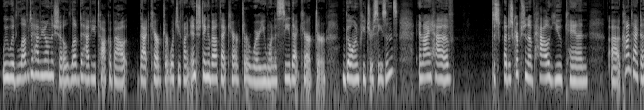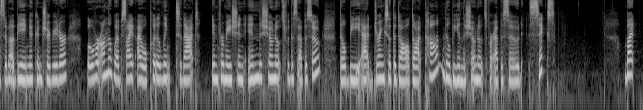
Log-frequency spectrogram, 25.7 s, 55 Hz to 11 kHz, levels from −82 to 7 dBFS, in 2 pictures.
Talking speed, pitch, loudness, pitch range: 195 wpm, 245 Hz, -18 LUFS, 230-255 Hz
